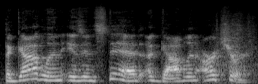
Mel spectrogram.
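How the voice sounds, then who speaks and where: A man hosting a solo tabletop game, giving casual, unscripted commentary and haltingly thinking aloud as he plays. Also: high-pitched, expressive, noisy background.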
